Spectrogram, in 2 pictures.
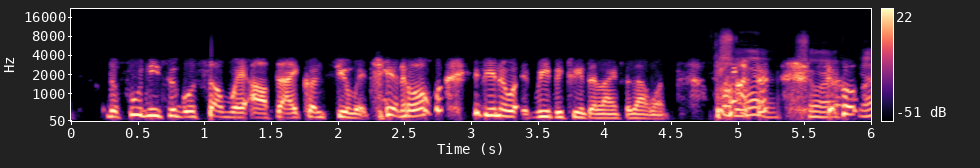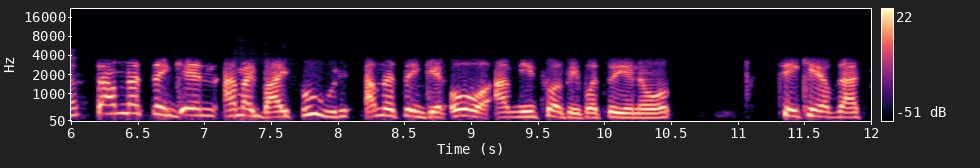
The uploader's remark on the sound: Talking with friends from the safe distance of our phones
